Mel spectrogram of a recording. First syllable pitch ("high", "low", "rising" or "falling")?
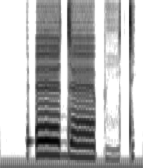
high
